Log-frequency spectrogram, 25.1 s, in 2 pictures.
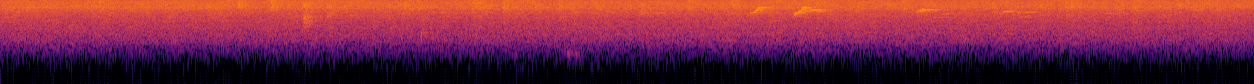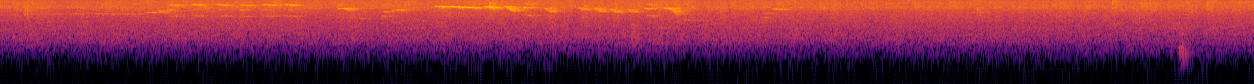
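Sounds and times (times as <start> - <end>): steady background hiss: 0.0 - 25.0
bird chirping: 13.4 - 19.6.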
